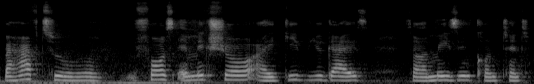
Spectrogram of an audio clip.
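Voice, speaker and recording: Hoarse woman, casual cooking host, warm low-bright timbre, talks straight to viewers. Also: flat delivery, unhurried. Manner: chatty, repeats herself, addresses viewers as guys. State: hoarse, losing her voice.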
